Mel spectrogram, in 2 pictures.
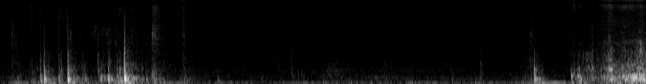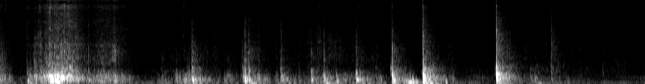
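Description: Nike Air Huarache sneakers being handled close to the microphone: rustling of the shoe fabric and rubber, with several short dull knocks as the shoes are turned over and set down. The rustle is longest in the middle, and a few sharper knocks come near the end.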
